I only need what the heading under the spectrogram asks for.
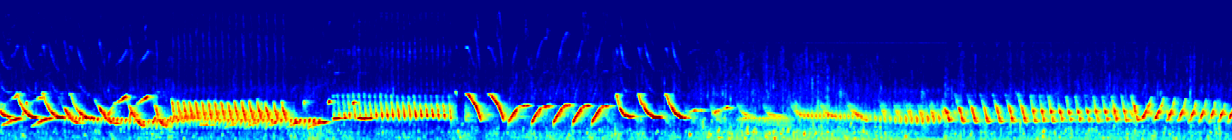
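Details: Domestic canary singing, played to coax silent canaries into song: fast falling whistles, a dense rolling trill, sharp swooping notes and a long rapid high trill, all bright and continuous.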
